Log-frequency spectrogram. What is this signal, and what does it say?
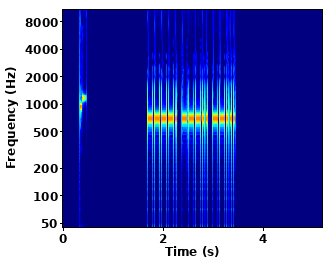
Morse code, heard as a keyed tone, about 34 wpm, 700 Hz. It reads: 987
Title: Numbers - 3-Digit 35wpm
